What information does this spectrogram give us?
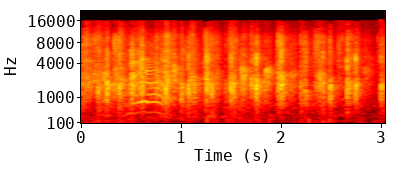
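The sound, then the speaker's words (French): A group claps in a dense, steady patter of overlapping hand claps for about three seconds, with a brief higher-pitched vocal sound, like a cheer or whoop, rising above it early on. “Bravo à toi. Applaudissements.”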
